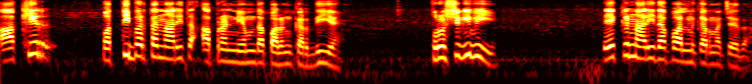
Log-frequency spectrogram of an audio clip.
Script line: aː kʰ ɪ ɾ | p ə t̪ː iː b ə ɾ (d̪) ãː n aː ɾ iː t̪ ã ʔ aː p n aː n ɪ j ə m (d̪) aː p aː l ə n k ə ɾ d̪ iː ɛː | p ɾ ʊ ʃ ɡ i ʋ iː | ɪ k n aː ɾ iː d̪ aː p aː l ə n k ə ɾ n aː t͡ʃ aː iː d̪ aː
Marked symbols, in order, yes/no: no, yes

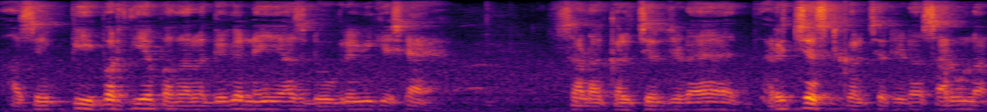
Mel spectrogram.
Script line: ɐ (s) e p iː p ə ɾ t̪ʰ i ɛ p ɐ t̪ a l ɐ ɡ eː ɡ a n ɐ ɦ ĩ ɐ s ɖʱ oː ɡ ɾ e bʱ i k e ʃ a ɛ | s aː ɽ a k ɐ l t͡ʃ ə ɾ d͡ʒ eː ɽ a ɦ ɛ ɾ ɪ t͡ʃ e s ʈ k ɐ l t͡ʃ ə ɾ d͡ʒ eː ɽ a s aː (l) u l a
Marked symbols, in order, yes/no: yes, no

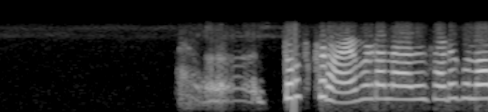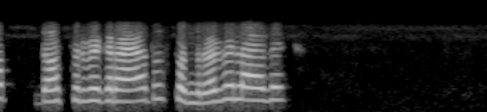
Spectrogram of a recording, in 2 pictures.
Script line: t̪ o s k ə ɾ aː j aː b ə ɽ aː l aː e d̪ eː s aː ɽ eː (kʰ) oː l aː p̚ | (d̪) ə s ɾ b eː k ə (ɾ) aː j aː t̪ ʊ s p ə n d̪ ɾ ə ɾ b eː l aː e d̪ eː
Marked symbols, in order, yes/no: no, yes, yes

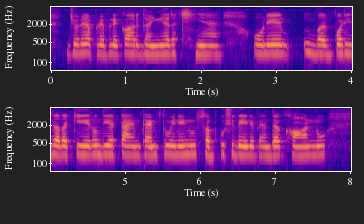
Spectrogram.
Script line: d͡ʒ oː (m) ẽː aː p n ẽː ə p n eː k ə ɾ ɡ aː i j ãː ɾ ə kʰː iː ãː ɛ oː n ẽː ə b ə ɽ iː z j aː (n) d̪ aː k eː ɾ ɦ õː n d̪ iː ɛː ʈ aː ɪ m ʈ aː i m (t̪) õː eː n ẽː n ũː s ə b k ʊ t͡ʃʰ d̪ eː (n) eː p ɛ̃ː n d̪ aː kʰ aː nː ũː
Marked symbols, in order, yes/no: no, no, yes, yes

